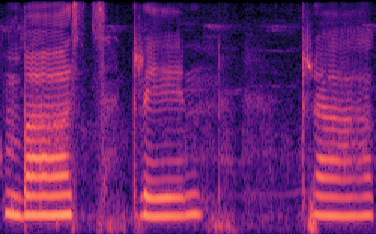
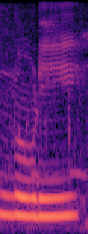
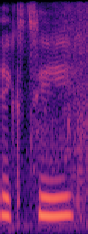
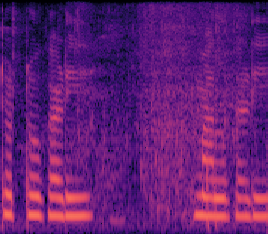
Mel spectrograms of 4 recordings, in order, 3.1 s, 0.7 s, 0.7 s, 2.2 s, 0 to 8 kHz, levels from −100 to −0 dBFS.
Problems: constant background noise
